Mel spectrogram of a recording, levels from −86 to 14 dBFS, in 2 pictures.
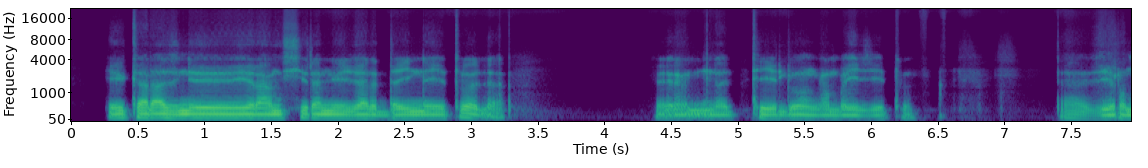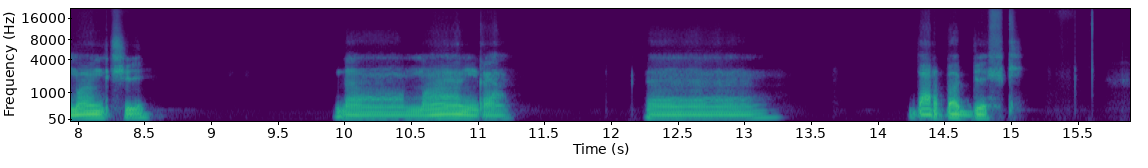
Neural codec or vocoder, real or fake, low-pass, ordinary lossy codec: autoencoder, 48 kHz, 32 numbers a frame, DAC-VAE, trained on Japanese speech; fake; none; none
